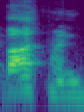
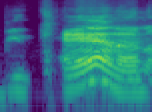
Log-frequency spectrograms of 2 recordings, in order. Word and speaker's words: Buchanan: Buchanan, excuse me, why did I get Buckman? Buchanan, I mispronounce everyone's name eventually, so welcome to the club here.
